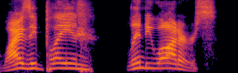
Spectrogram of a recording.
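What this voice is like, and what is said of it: Imitates another person's voice. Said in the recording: “That's how I imagine that person sounds too ... That was my Taylor impression.”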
